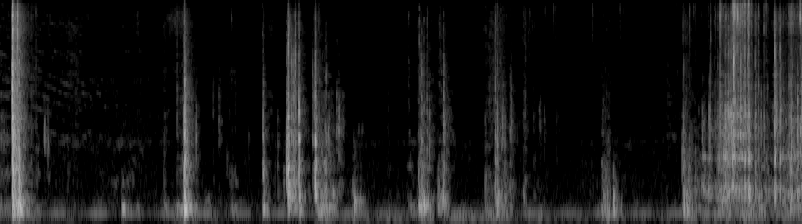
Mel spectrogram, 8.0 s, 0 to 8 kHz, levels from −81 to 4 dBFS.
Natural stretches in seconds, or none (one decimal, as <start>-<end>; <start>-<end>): 0.0-8.0

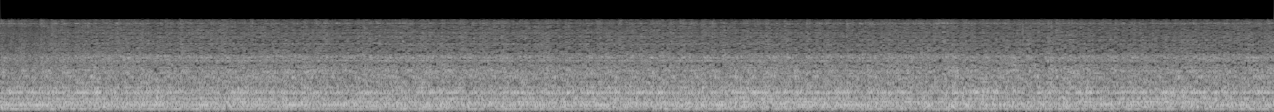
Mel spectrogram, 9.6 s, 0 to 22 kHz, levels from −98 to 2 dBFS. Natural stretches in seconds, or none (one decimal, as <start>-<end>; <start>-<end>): 0.0-6.8; 8.4-9.6

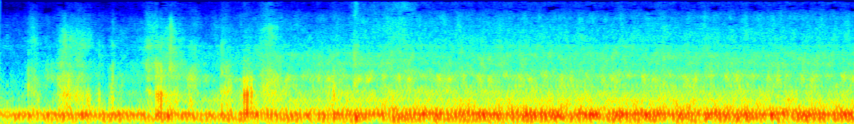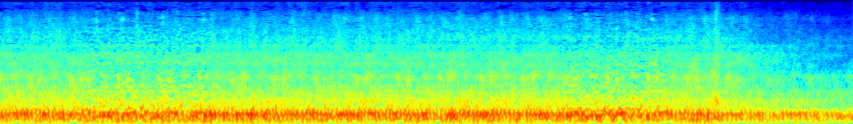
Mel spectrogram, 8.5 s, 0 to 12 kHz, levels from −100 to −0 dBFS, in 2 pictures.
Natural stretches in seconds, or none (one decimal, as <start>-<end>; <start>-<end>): 4.7-5.3; 7.1-7.6

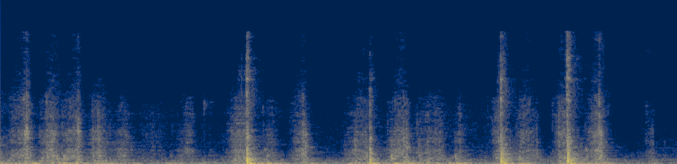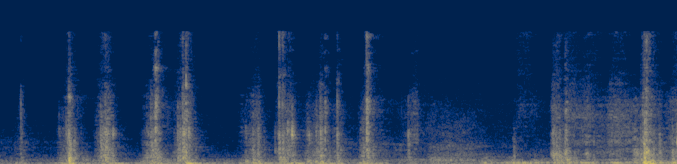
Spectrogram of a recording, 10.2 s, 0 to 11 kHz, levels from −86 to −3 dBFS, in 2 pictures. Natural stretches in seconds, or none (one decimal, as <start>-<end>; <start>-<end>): 0.0-7.2

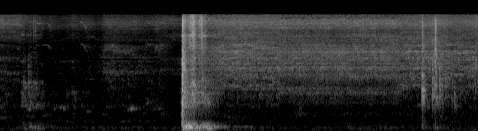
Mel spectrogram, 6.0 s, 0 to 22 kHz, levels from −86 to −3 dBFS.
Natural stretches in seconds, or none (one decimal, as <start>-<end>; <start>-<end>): 0.0-2.0; 2.8-3.5; 5.0-6.0

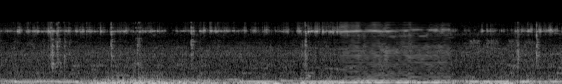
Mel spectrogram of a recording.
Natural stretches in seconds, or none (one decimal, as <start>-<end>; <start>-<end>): 0.0-3.4; 4.5-5.6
